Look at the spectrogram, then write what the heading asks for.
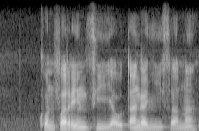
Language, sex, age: Venda, male, 30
